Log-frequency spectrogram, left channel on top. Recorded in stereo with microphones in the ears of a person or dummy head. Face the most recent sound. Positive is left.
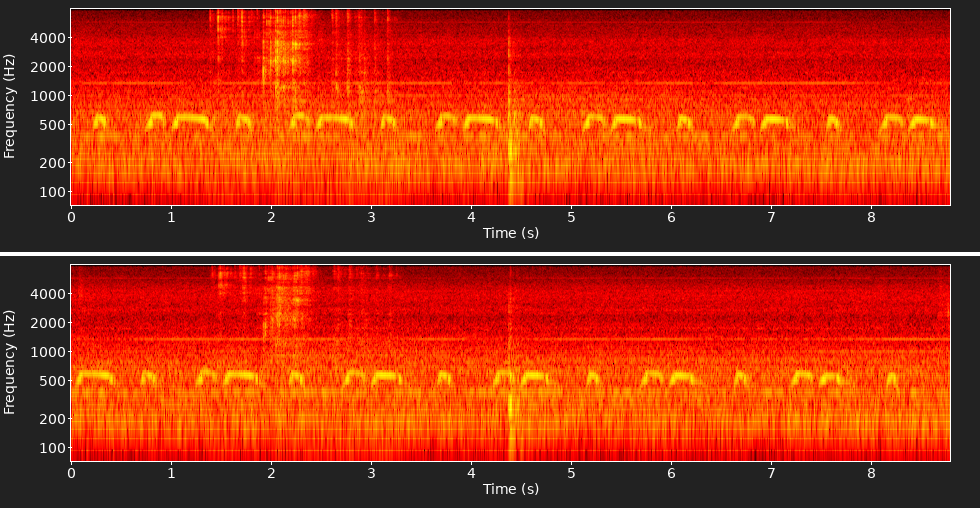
turn(degrees=45)  # may be behind; listen again after turning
